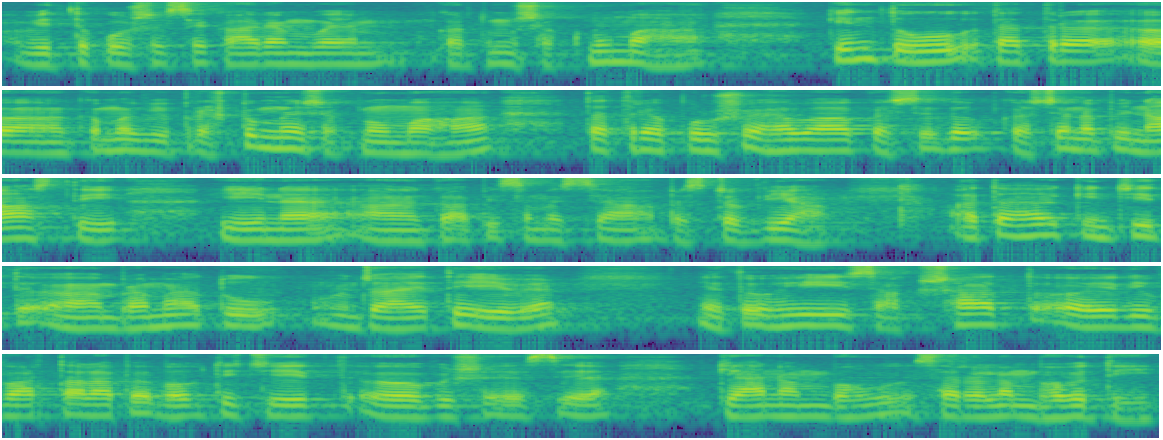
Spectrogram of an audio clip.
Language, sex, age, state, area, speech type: Sanskrit, male, 45-60, Rajasthan, rural, spontaneous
